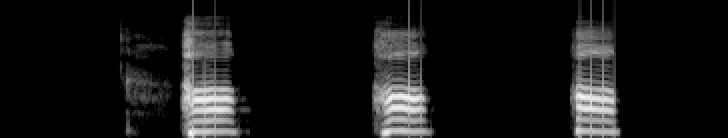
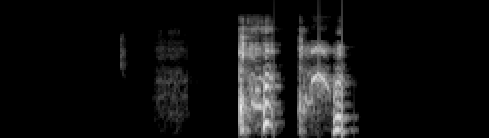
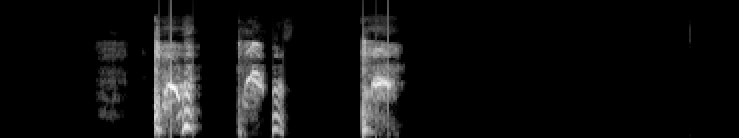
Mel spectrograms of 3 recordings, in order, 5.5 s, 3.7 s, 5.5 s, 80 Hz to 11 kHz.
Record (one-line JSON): {"exhalation_length": "5.5 s", "exhalation_amplitude": 30298, "exhalation_signal_mean_std_ratio": 0.35, "cough_length": "3.7 s", "cough_amplitude": 30904, "cough_signal_mean_std_ratio": 0.28, "three_cough_length": "5.5 s", "three_cough_amplitude": 31324, "three_cough_signal_mean_std_ratio": 0.28, "survey_phase": "beta (2021-08-13 to 2022-03-07)", "age": "45-64", "gender": "Female", "wearing_mask": "No", "symptom_none": true, "smoker_status": "Ex-smoker", "respiratory_condition_asthma": false, "respiratory_condition_other": false, "recruitment_source": "REACT", "submission_delay": "1 day", "covid_test_result": "Negative", "covid_test_method": "RT-qPCR"}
